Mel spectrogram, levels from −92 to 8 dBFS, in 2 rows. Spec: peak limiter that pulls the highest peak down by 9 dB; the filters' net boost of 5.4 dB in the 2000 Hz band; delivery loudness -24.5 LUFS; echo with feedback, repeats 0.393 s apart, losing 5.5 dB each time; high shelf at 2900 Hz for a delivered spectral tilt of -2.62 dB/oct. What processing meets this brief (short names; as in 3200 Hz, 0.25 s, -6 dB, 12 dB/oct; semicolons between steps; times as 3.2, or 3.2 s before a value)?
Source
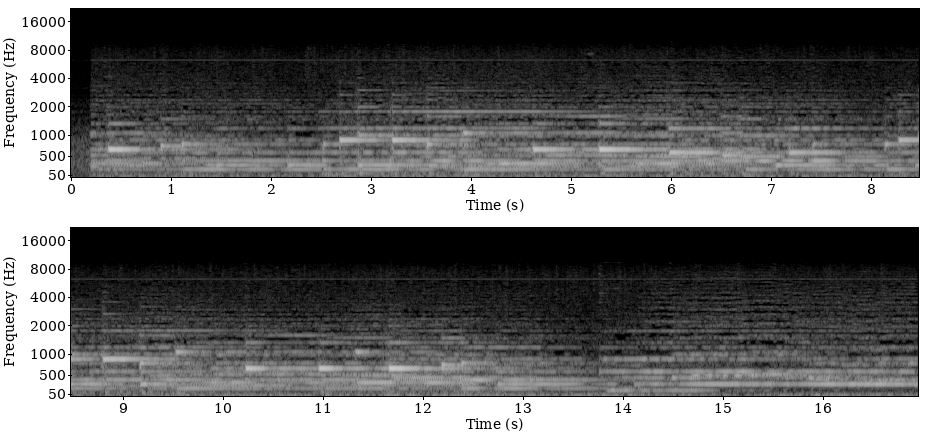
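bell 2000 Hz +4 dB; high shelf 2900 Hz +8 dB; limiter -18.5 dBFS; feedback echo 0.393 s, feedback 53%, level -5.5 dB; gain +3 dB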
